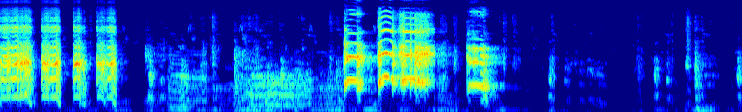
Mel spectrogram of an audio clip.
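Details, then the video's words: Hen noted for calling well gives three loud harsh calls, then a low murmuring stretch, then a second burst of four loud calls. Faint scattered ticks follow in quiet. "ตัวเมียสายร้องเกั่ง, poj qaib seev tsauj zoo heev"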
